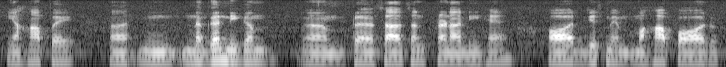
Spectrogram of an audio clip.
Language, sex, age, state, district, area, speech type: Hindi, male, 30-45, Madhya Pradesh, Bhopal, urban, spontaneous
